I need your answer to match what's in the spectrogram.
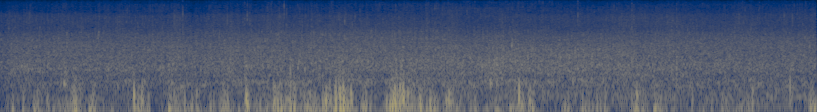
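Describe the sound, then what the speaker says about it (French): A forest stream in the Ardennes flows in a steady broadband rush of water, with gusts of wind buffeting the microphone and no voices. "Marcher le long d'un ruisseau."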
